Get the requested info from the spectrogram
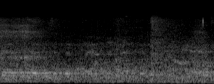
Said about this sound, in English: Sounds like there's a train arriving now.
